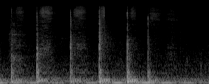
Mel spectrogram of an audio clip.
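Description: A formula being written by hand, heard as a quiet run of several short scratchy strokes at a fairly even pace, with brief pauses between them and no talking.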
